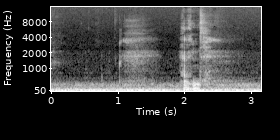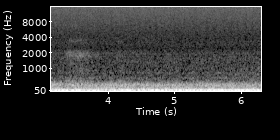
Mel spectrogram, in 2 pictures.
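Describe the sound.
A constant low mechanical hum from spacecraft life support drones steadily the whole time, joined briefly by a single spoken word and a couple of short breathy bursts.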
